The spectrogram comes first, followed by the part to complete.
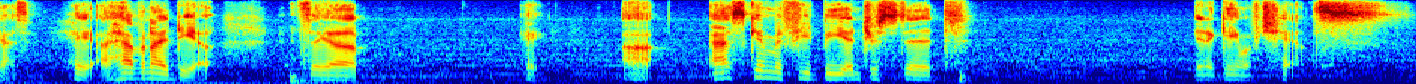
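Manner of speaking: conspiratorial whisper. A player voicing his character, whispering an idea to the group. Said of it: "and he just whispers".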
